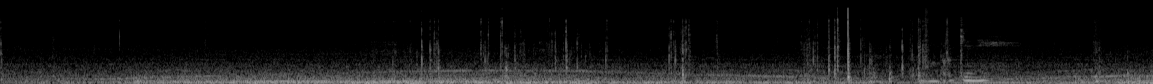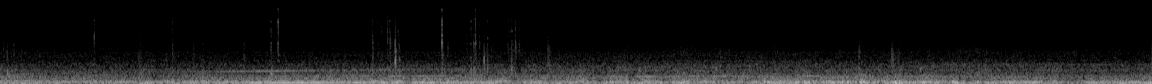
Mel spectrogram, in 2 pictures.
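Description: A car engine hums steadily as it drives, with the pitch slowly rising and falling.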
